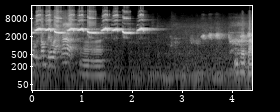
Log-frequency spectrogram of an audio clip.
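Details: Owner-trained pet Chinese hwamei that leaves its open cage and returns, giving bright whistled notes and a fast rolling phrase for under three seconds, overlapping a person talking, then near quiet with faint chirps.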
